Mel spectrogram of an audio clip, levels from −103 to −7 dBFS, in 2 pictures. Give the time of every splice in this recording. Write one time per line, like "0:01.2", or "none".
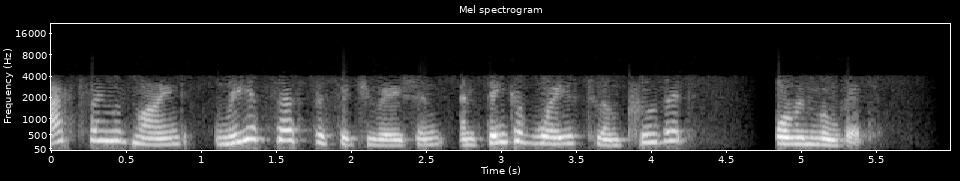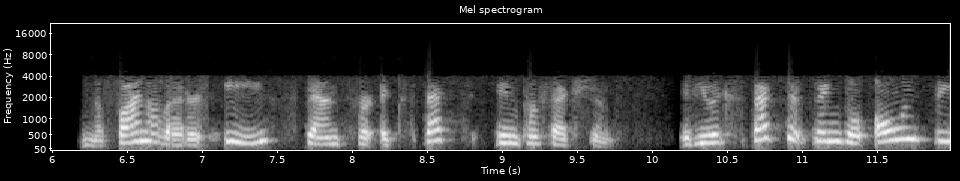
none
